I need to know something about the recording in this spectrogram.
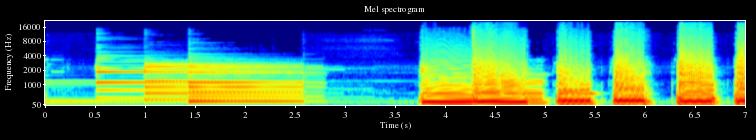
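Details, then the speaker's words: Fender Blues Deluxe guitar amp on the clean channel, first power-up after repairs: picked notes fairly true but low strummed notes fuzz and break up harshly with little body; output-stage fault suspected, not confirmed. "And you notice how the high notes have a sort of weird thing going on with them, and low just has no guts and it wants to break up."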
